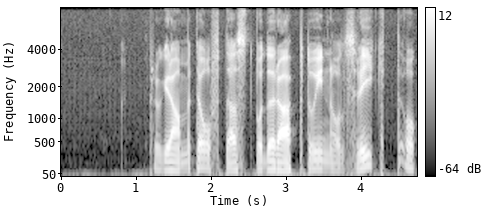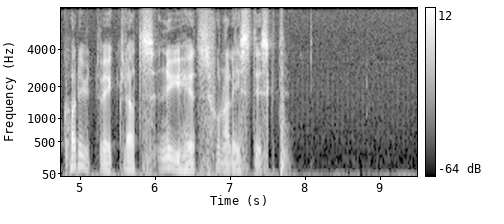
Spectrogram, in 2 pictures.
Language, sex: Swedish, male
